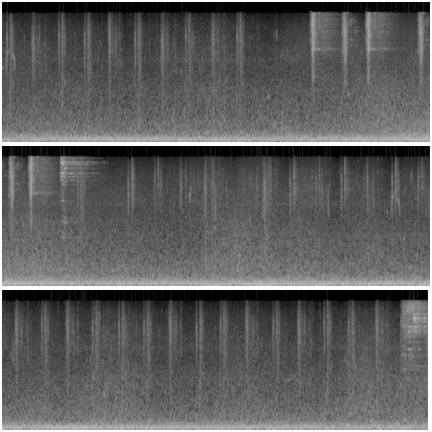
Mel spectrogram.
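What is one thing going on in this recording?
A large bird's feet patter quickly and steadily over sand.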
